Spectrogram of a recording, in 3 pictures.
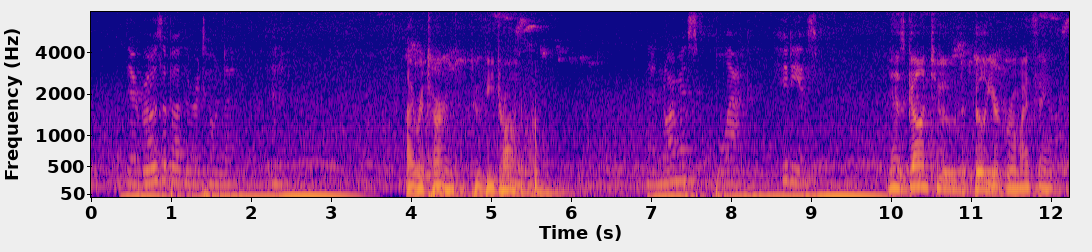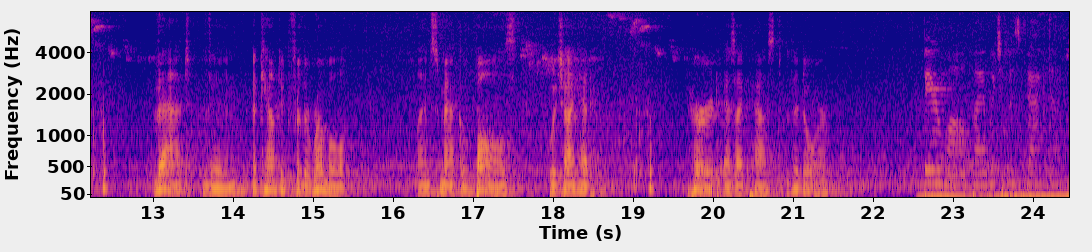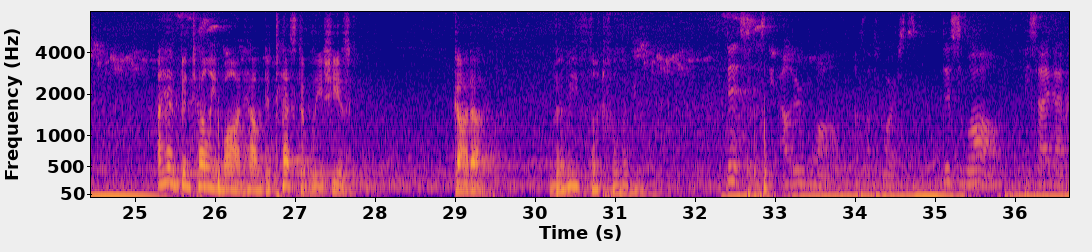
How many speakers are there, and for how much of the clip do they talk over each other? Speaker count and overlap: two, no overlap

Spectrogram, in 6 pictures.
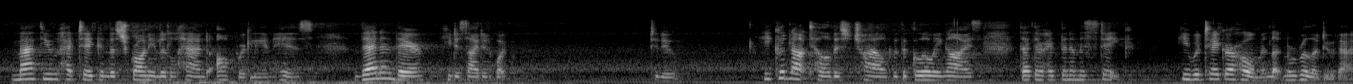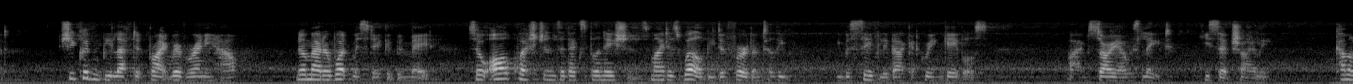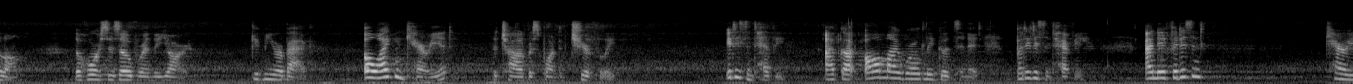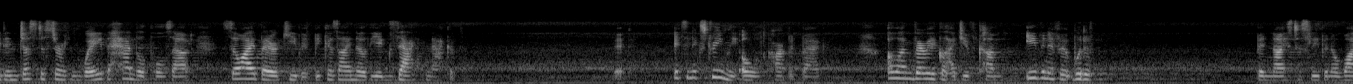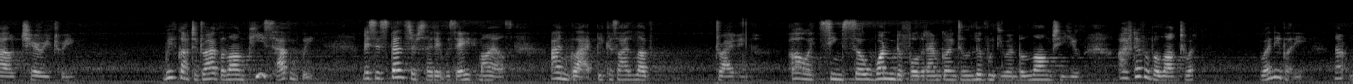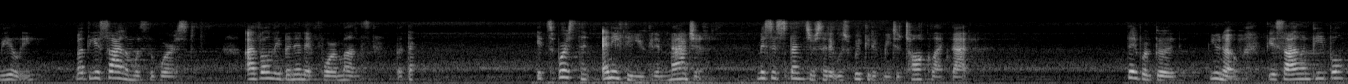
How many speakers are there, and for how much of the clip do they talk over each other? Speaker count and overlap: one, no overlap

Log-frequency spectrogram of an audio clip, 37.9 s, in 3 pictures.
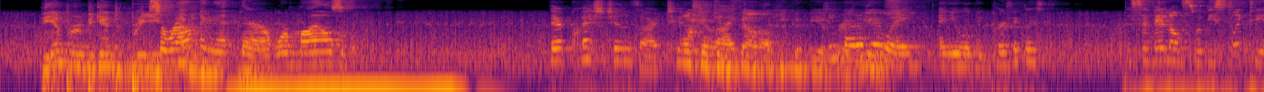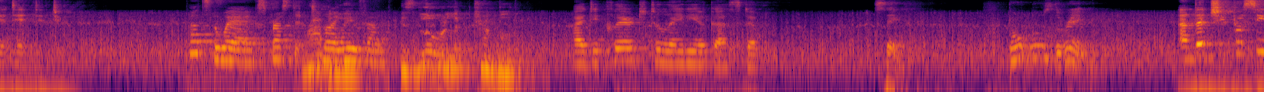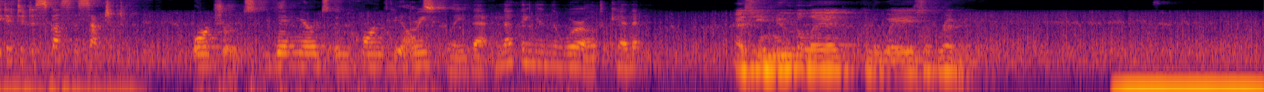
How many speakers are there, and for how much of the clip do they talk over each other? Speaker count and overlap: eight, about 14%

